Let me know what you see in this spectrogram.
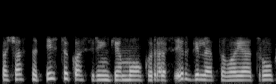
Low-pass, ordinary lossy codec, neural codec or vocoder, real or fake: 3.6 kHz; Opus, 16 kbps; codec, 16 kHz, 8 kbps, FunCodec, trained on Chinese and English, 25 frames a second; fake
